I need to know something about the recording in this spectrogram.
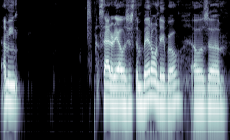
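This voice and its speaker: A man's voice: medium pitch, fairly even intonation, moderate pace, darkish tone, clear, resonant tone, no room sound, clean studio sound. Congested young man hosting a podcast. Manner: laid-back, joking, many fillers. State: congested from a cold. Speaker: podcast host. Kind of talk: casual podcast chat. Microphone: remote home recording.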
